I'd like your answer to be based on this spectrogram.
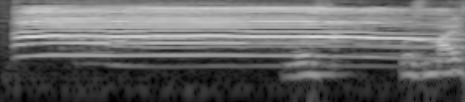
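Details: Infant boy crying after being startled by his father's sneeze: one long, steady, high-pitched wail lasting about two seconds, ending in a breathy catch.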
